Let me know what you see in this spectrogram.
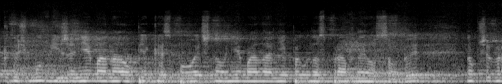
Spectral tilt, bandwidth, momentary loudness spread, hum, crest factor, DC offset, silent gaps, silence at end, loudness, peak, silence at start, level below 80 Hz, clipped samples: -7 dB/octave; 11 kHz; 5 LU; none; 14 dB; under 0.1%; none; 0 s; -17 LUFS; -4 dBFS; 0 s; -44 dBFS; under 0.1%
